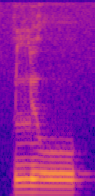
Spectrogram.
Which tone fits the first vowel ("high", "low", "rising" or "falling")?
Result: high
